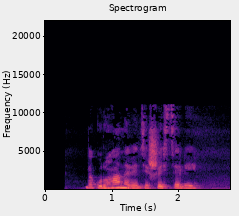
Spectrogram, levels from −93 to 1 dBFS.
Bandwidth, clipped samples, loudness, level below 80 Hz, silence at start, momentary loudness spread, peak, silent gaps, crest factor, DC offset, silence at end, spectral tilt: 11.5 kHz; under 0.1%; -33 LUFS; -68 dBFS; 0.6 s; 14 LU; -20 dBFS; none; 14 dB; under 0.1%; 0.25 s; -5 dB/octave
